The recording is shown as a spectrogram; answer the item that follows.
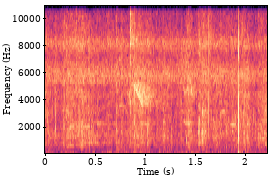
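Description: Faint tapping and scraping of a metal ladle against an aluminium kadai while stirring and frying rice and vegetables, with one sharp click near the end.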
